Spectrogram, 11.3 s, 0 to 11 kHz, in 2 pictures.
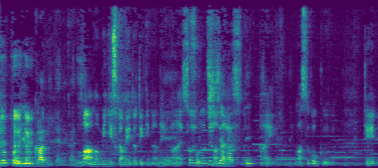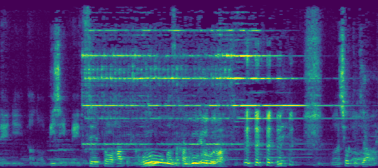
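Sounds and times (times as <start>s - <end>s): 
laughter: 0.0s - 0.6s, 9.1s - 10.3s
speech: 0.0s - 11.3s
telephone ringing with a bright electronic trill: 6.9s - 11.3s.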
